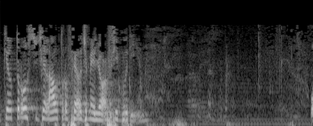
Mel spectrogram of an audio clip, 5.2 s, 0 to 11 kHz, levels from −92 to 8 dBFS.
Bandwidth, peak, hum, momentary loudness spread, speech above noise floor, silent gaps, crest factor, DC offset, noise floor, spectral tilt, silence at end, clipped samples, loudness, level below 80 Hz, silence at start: 5.8 kHz; -6 dBFS; 60 Hz at -50 dBFS; 22 LU; 30 dB; none; 18 dB; under 0.1%; -52 dBFS; -11 dB/octave; 0 s; under 0.1%; -22 LUFS; -34 dBFS; 0.05 s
